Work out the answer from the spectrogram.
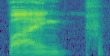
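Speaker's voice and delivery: normal talking voice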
